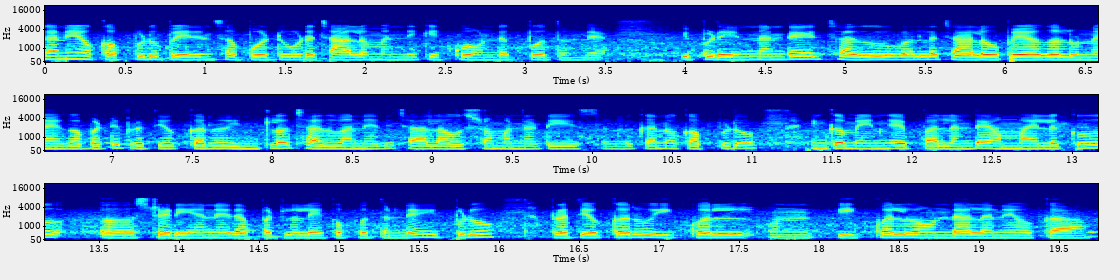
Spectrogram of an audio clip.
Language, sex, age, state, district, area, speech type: Telugu, female, 18-30, Telangana, Yadadri Bhuvanagiri, urban, spontaneous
